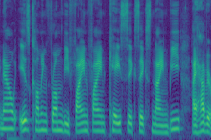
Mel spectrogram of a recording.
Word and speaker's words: FIFINE: fine fine instead of fifeine and the reason is because fine fine actually reached out to me one time and told me that the correct pronunciation is fine fine and not fi fine so that's what i'm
